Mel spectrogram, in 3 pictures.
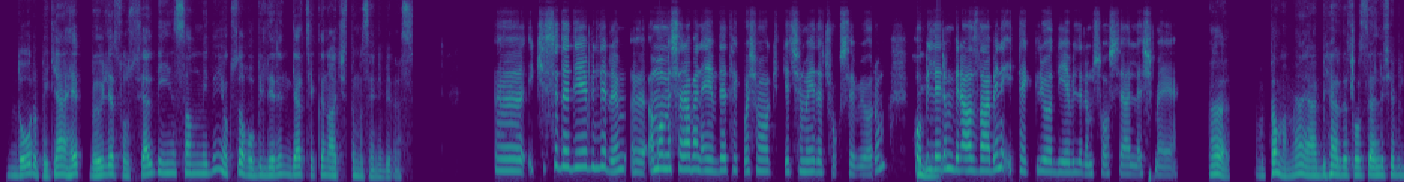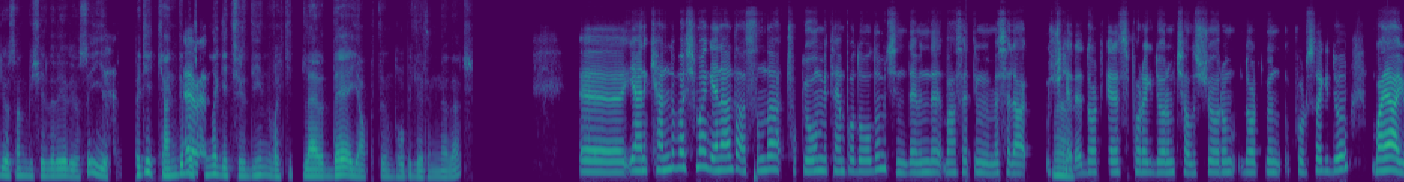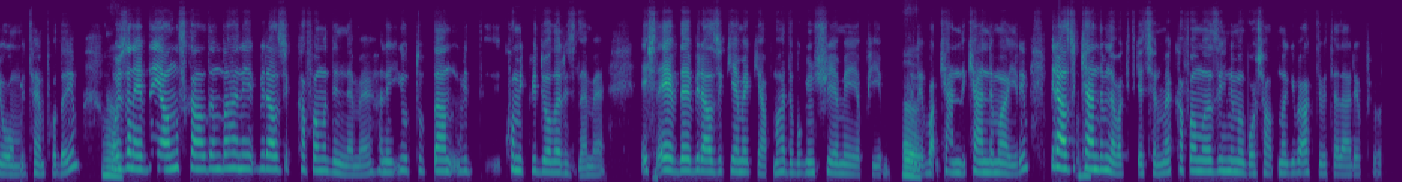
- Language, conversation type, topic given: Turkish, podcast, Hobiler günlük stresi nasıl azaltır?
- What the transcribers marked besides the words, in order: tapping; laughing while speaking: "bir yerde"; other background noise; other noise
